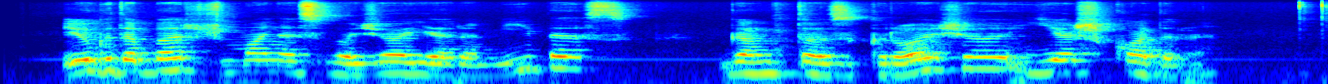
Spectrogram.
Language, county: Lithuanian, Klaipėda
